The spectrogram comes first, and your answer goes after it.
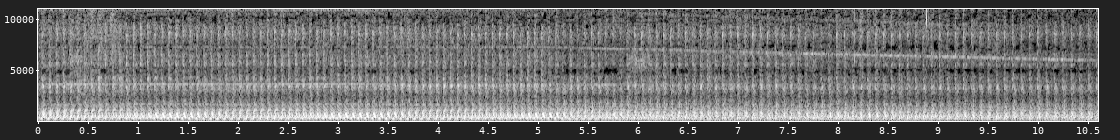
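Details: Washing machine making a hard, rapid hammering of about two knocks a second, steady throughout the run; something is banging inside, cause unknown.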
